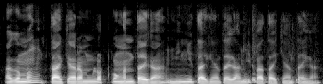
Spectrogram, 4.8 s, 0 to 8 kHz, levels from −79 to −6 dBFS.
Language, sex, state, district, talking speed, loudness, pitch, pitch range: Wancho, male, Arunachal Pradesh, Longding, 175 wpm, -18 LUFS, 120 Hz, 115-135 Hz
